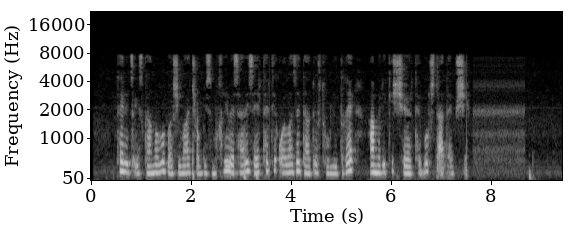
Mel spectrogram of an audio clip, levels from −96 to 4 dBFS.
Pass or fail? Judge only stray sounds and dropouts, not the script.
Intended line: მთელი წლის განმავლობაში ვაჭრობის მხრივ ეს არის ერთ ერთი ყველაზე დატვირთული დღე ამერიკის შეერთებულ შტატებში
pass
